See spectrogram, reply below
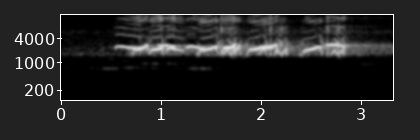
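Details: A Streamer-tailed tyrant, a migratory species usually found near wetlands, gives about six quick bursts of sharp, twangy whistled notes in under three seconds, with a quiet background.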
